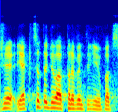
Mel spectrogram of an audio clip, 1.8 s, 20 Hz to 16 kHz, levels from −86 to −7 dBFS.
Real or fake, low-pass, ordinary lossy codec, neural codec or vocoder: fake; 7.2 kHz; Opus, 24 kbps; codec, 16 kHz, 1.1 kbps, Voila-Tokenizer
